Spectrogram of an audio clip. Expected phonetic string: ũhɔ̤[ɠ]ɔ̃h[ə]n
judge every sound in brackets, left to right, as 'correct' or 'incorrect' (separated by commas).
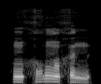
incorrect, correct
